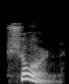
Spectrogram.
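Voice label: "shorn", spoken word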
